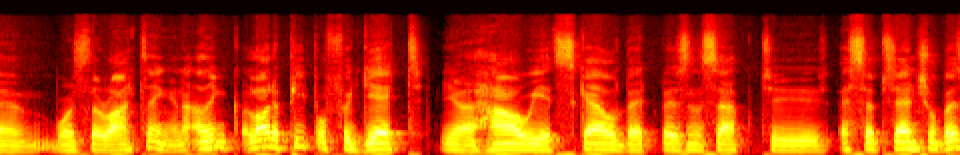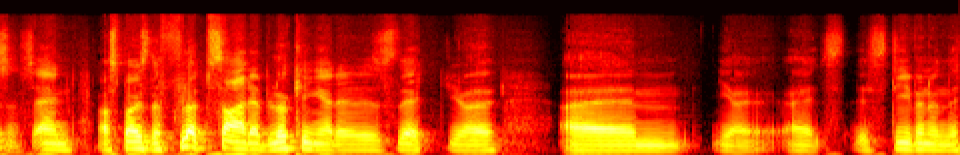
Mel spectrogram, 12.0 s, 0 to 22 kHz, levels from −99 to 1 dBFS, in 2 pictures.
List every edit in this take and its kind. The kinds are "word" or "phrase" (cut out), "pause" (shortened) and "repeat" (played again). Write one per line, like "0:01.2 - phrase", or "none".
0:02.7 - pause
0:06.6 - pause
0:10.4 - pause

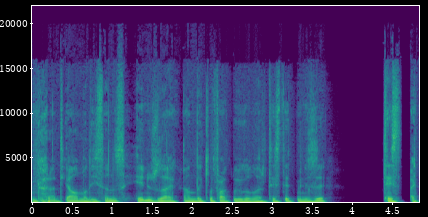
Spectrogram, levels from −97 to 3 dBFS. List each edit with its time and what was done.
0:02.2 - word

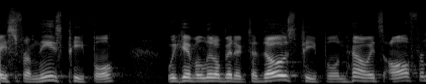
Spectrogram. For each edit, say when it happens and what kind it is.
0:01.8 - word
0:02.4 - word

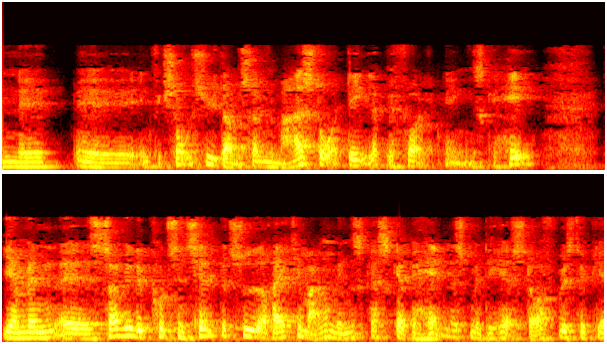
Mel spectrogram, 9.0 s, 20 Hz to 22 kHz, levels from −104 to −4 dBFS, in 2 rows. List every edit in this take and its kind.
none

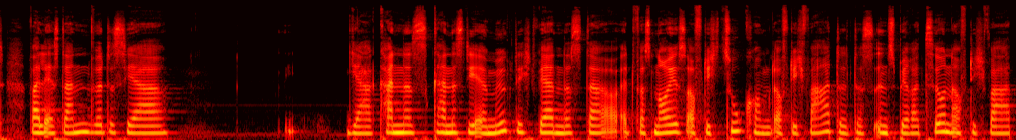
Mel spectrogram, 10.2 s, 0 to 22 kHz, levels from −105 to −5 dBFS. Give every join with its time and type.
none

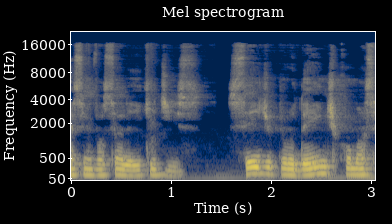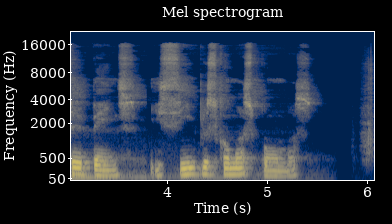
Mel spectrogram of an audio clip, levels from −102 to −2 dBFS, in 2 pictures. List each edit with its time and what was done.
0:01.4 - pause
0:03.8 - pause

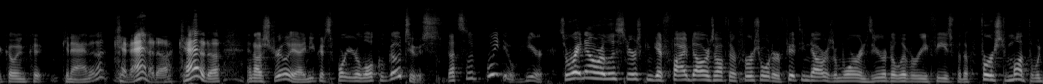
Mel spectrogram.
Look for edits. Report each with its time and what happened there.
0:05.5 - pause

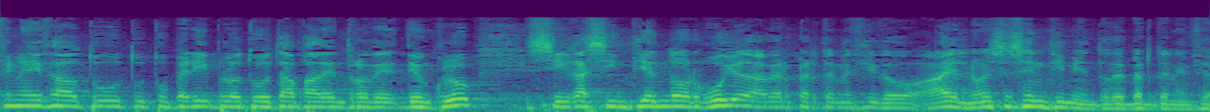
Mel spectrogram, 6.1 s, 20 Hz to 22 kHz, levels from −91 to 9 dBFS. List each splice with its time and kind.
0:02.6 - word

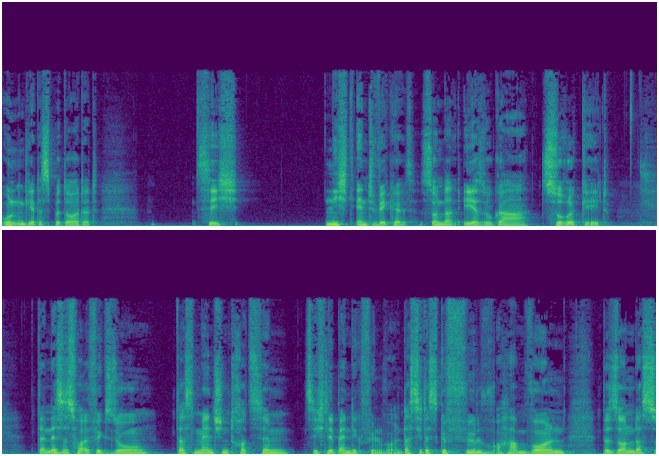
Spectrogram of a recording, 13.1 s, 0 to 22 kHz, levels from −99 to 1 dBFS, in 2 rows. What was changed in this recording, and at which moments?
0:09.5 - pause

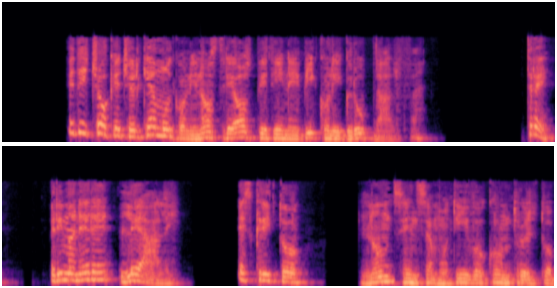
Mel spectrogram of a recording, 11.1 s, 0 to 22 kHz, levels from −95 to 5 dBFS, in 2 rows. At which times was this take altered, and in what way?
0:01.7 - phrase
0:03.7 - word
0:05.7 - pause
0:07.6 - pause
0:09.5 - word

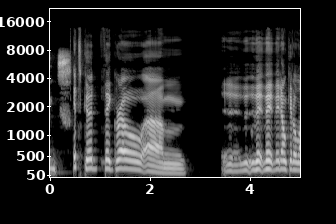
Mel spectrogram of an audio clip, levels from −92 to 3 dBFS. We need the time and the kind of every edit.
none

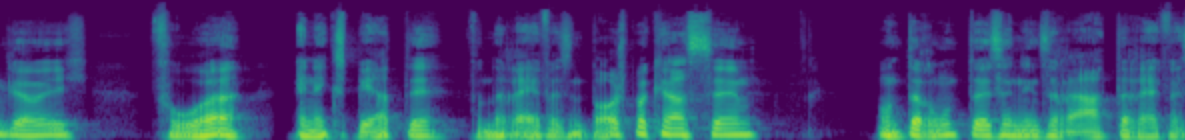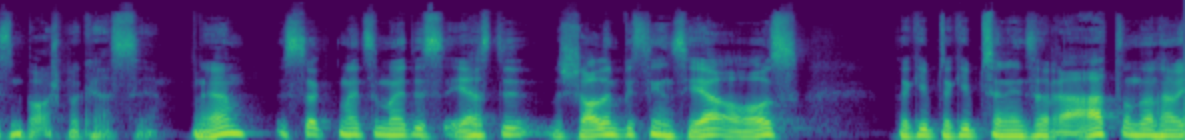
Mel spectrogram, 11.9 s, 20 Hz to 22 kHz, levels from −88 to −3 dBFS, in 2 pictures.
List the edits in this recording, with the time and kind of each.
0:01.3 - pause
0:10.6 - repeat

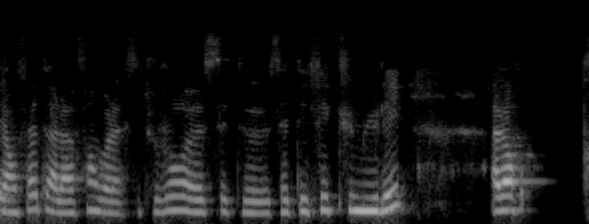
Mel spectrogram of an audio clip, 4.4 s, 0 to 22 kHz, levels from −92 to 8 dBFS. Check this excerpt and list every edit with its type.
none

